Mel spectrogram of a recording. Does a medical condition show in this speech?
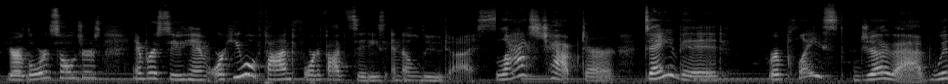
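No.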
